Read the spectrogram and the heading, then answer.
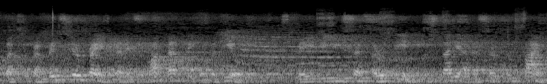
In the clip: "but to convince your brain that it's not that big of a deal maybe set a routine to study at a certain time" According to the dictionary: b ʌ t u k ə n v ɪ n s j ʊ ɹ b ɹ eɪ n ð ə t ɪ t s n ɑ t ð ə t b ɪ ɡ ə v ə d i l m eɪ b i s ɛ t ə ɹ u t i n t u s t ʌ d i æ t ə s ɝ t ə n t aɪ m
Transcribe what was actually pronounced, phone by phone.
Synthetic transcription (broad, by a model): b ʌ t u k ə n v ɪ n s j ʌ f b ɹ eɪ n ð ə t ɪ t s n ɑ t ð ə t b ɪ ə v ə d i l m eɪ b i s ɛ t ə ɹ u t i n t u s t ʌ d i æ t ə s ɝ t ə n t aɪ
